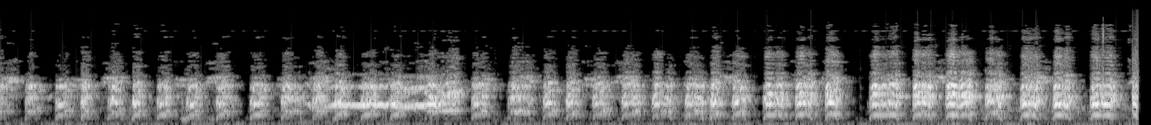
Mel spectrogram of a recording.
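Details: Chicken making a weird, funny noise: a steady, dense run of pulsed, nasal clucking notes, roughly even in loudness and closely repeated throughout, with a few slightly louder bursts near the end.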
